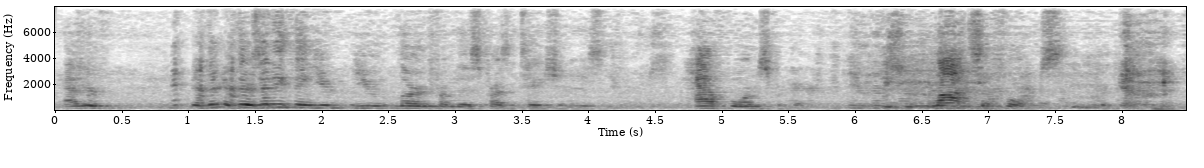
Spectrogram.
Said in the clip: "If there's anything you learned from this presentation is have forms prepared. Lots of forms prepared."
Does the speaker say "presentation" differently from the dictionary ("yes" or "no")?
no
